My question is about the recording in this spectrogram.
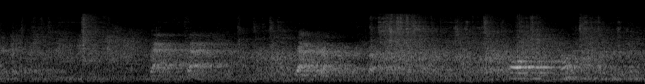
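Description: A dog barking a few short times, about three barks spread across the few seconds.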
